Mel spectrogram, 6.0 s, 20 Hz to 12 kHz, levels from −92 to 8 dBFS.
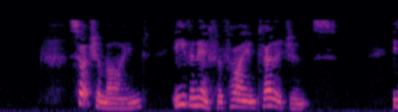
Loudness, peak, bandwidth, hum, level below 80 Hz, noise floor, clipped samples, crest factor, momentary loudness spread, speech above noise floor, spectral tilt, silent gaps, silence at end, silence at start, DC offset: -37 LUFS; -20 dBFS; 6.4 kHz; none; -80 dBFS; -77 dBFS; under 0.1%; 20 dB; 17 LU; 40 dB; -3.5 dB/octave; none; 0 s; 0.7 s; under 0.1%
